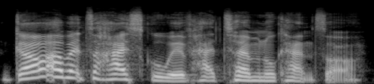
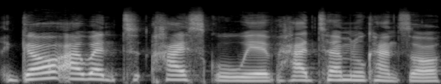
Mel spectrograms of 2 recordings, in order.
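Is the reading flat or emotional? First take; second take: emotional; flat. First: It is read with more feeling in the voice. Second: It is read in a flat, emotionless voice.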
